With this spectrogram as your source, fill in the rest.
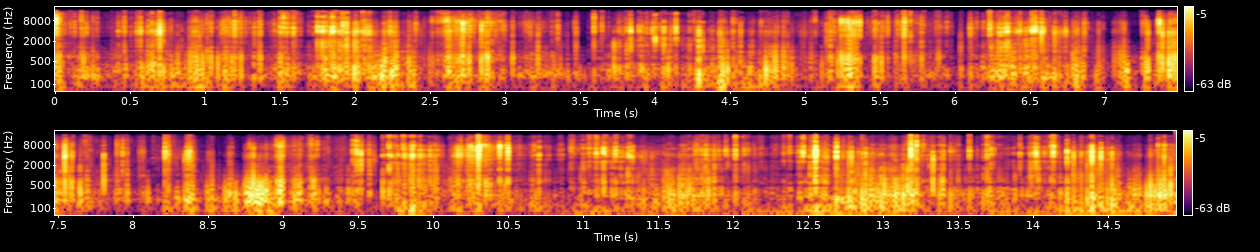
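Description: Long nails scratch across a black, stitched, pyramid-textured faux leather board. The result is a steady, dense, muffled scratching and rubbing, weighted toward the low-mid range, with rising and falling bursts and only faint high detail.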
